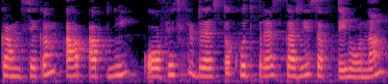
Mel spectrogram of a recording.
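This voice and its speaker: A woman's voice: high voice, steady tone, normal speed, close to an everyday voice. A woman voicing a quarrelsome young wife in a cartoon, complaining and arguing. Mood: angry. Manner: complaining, argumentative. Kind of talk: cartoon voice acting.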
